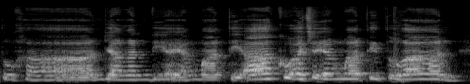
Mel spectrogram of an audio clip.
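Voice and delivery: high, pleading mock cry to God; imitating a mother's cry. Grieving mother crying to God beside her child, high plea. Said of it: "Mamanya teriak-teriak".

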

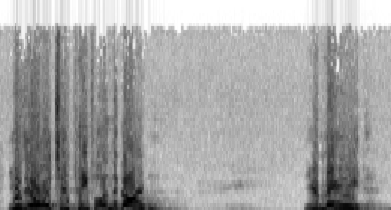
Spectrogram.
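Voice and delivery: very high-pitched playful objection; mock protest. Preacher argues the couple's case, high mock protest. Mock argument about being naked.

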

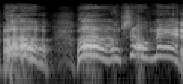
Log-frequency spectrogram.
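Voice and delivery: put-on high, wailing kid whine; imitating a pouting daughter; mock whiny pout. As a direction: whine like a sulking little girl. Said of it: "she like".

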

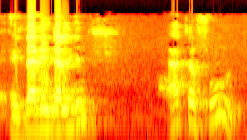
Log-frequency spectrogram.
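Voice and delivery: normal talking voice

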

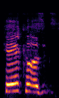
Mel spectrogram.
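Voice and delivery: put-on New Orleans accent. Host tries a New Orleans accent for the listener. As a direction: stretch out hey cousins in a New Orleans accent. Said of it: "she said in my New Orleans accent".

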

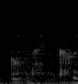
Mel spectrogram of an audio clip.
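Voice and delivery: voiceless whispered aside. Real, not acted. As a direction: whisper it under the music. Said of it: "du musst flüstern".

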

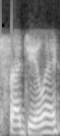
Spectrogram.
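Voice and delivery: fragile as fra-JEE-lay; playful mispronunciation. Shown as a demonstration. Sharing the family's own word, fra-JEE-lay. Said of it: "what we do say is fragile".

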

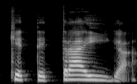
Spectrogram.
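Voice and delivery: que te traiga drawn out slowly; slow model phrase. Shown as a demonstration. Teacher models the Spanish form slowly for learners.

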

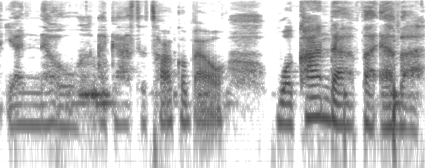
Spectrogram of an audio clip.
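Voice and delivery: hushed, secretive whisper. Real, not acted. Vlogger whispering the next topic to viewers.

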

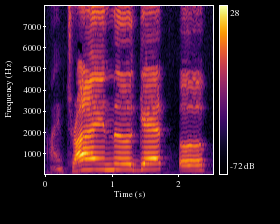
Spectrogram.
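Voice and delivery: "I'm trying to get up" with trying and to run together, slow; slow demo of the linking; linked words. Shown as a demonstration. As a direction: let trying flow into to. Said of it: "a gente também pode falar".

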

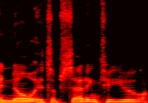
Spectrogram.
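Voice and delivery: ordinary talk

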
